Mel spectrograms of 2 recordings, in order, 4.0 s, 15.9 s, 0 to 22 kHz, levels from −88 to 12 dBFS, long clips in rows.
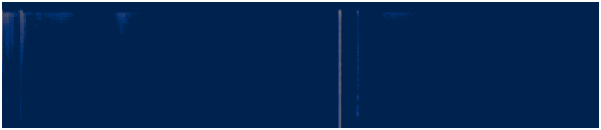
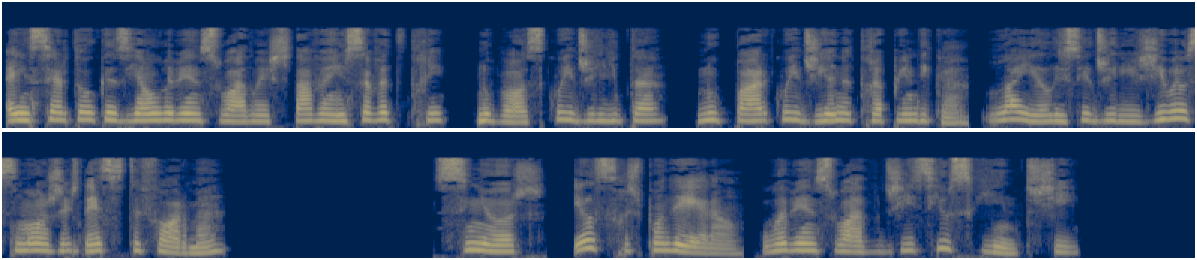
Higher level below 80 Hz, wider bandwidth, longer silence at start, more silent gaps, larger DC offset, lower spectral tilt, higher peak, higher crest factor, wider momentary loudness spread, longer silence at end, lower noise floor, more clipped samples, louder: second, under -90 dBFS vs -64 dBFS; first, 16 kHz vs 10.5 kHz; about the same, 0 s vs 0 s; second, 0.53-0.75 s vs 6.48-6.53 s, 9.53-10.73 s, 12.91-12.96 s; neither; second, 0 dB/octave vs -4 dB/octave; second, -12 dBFS vs -8 dBFS; first, 48 dB vs 18 dB; first, 20 LU vs 9 LU; first, 3.15 s vs 0.8 s; about the same, under -90 dBFS vs under -90 dBFS; neither; second, -50 LUFS vs -24 LUFS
